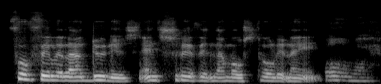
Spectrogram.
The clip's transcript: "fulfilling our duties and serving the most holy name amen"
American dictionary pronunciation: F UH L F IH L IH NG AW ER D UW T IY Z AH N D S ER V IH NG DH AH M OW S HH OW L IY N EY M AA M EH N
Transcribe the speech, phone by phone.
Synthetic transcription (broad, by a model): F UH L F IH L IH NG AW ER D UW T IY Z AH N S ER V IH NG DH AH M OW S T OW L IY N EY AA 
